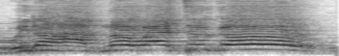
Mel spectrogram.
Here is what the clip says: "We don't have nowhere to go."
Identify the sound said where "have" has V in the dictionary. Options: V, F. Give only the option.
V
